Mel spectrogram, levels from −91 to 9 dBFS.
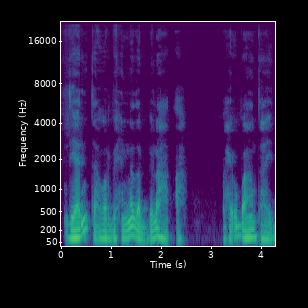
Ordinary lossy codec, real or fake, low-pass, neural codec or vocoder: none; fake; none; vocoder, 44.1 kHz, 128 mel bands every 256 samples, BigVGAN v2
